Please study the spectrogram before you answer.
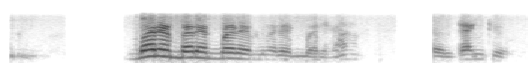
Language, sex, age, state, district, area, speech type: Goan Konkani, male, 60+, Goa, Bardez, urban, conversation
